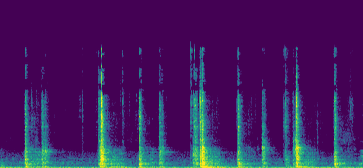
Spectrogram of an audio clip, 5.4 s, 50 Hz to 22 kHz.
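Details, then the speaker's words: 1997 GMC 7500 bucket truck with a Caterpillar 3116 diesel, damaged in a rollover: starter gives single uneven clicks and never turns over, because the old charged battery is too dead to crank. "we threw that battery in there and the battery was too dead for it to start"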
